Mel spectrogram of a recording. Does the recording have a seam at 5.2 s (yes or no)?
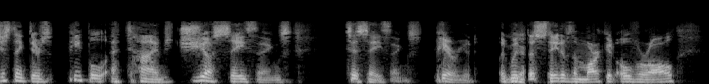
yes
